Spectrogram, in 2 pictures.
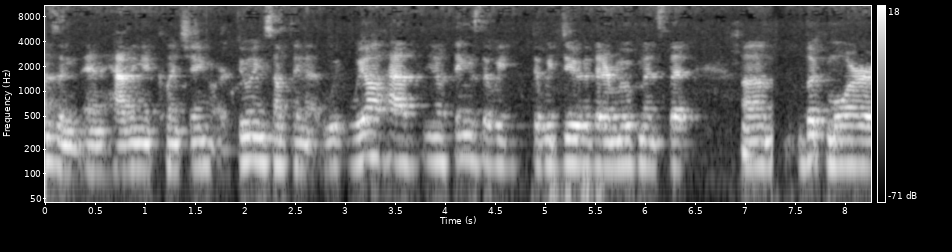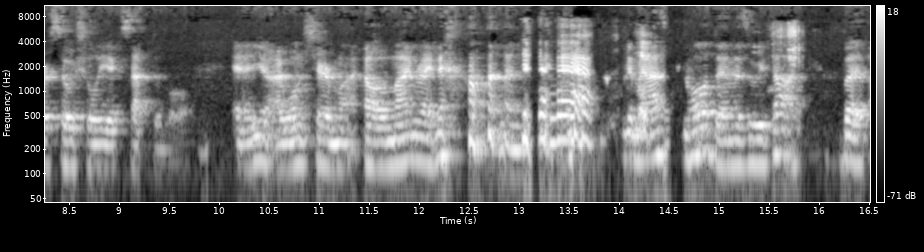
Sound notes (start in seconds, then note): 12.2 all laugh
